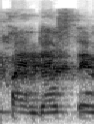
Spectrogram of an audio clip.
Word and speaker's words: clandestine: you read cuz you actually mispronounced clandestine earlier. It's literally clandestine.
